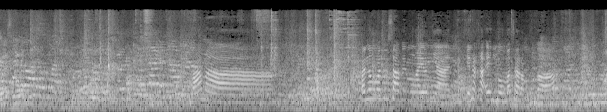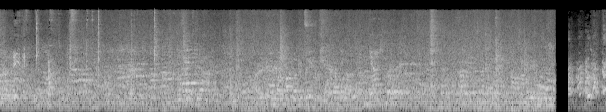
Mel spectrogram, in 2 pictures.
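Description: Other diners chatter in the background of a busy room.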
